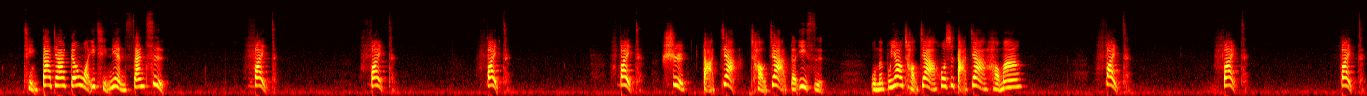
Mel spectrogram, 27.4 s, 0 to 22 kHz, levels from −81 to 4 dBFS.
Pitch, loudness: 120 Hz, -17 LUFS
